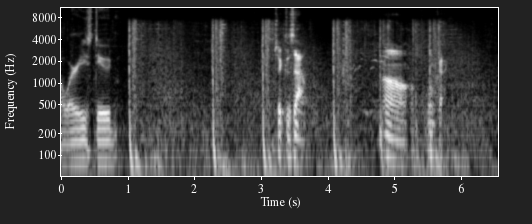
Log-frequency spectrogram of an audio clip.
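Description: Rifle shots crack one after another.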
